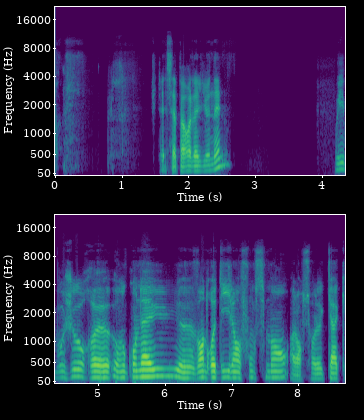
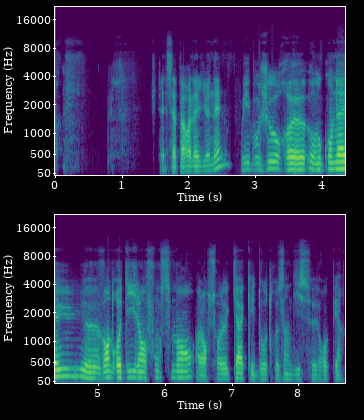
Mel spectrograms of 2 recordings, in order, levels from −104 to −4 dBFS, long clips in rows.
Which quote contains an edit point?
second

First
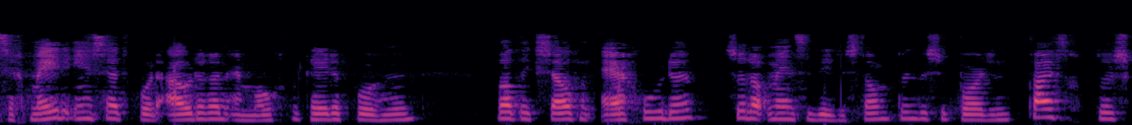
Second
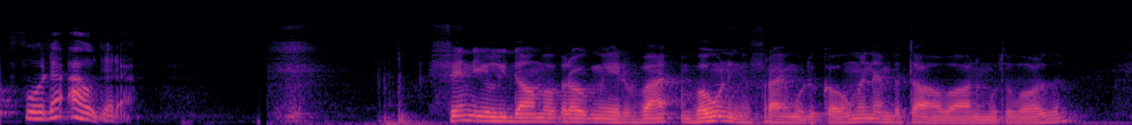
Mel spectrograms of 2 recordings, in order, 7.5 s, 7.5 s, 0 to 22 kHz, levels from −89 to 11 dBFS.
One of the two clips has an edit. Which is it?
first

